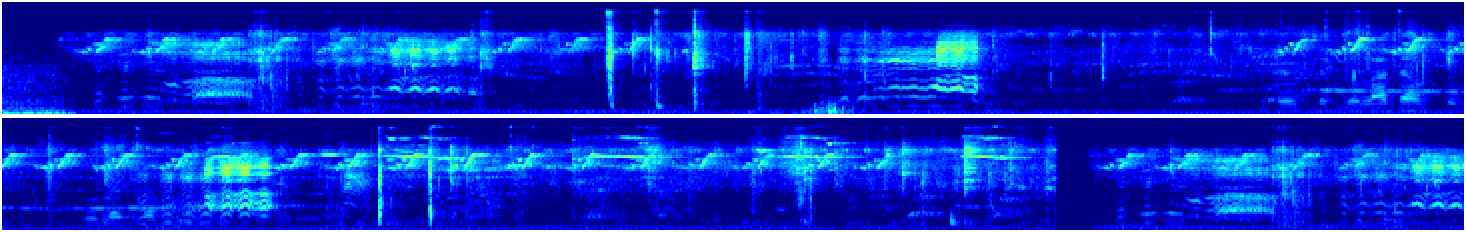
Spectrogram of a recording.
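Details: Two male goats of the Totapari and Sirohi breeds. A short, shaky bleat comes near the middle, amid people talking, handling noises and constant high-pitched chirping in the background.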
